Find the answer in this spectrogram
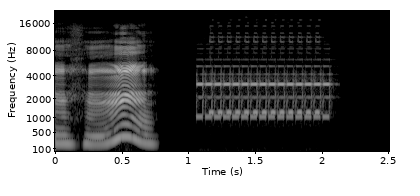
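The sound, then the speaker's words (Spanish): A short vocal sound with a rising-falling pitch, then the house's landline telephone bell rings in a rapid, steady trill for about a second before stopping. “¿Pero qué suena si mi celular no sirve? ¡Ah! ¡Y es el teléfono de la casa!”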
